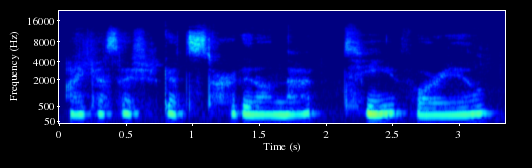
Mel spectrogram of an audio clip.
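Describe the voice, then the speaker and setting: A young woman playing a softly coaxing evil witch in an ASMR roleplay, whispering slowly and gently, close to the microphone. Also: on the high side, a little hiss or hum, lightly acted. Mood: admiring, coaxing. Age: young adult. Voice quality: breathy whisper. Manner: slow, gentle, flattering, falsely kind. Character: soft, coaxing evil witch luring a guest.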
